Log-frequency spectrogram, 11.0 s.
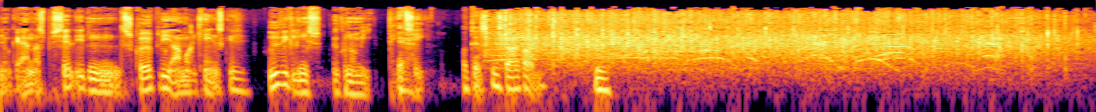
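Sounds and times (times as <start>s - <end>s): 
speech: 0.0s - 6.3s
crowd applause: 4.8s - 10.9s.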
